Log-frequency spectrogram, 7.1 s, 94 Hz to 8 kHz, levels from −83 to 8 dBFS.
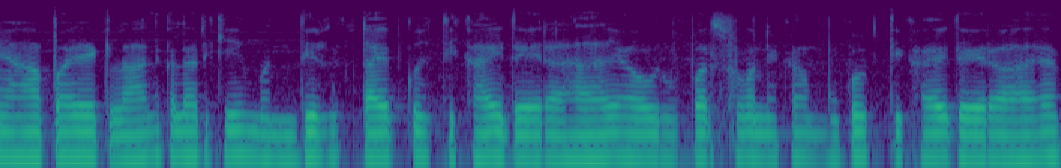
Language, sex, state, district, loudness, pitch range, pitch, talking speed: Hindi, male, Bihar, East Champaran, -32 LUFS, 115-125 Hz, 120 Hz, 185 wpm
